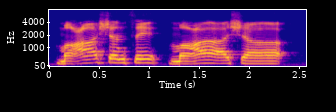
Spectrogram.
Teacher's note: آگے شین دو زبر شن، یہ نون کی آواز پیدا ہو رہی ہے، یہ نون تنوین ہے لیکن دو زبر ہے، ہم دو زبر کو حالت وقف میں الف سے بدل دیں گے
